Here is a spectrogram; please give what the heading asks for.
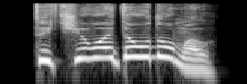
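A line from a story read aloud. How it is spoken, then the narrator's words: Frightened squeal. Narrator (Russian): Испуганно взвизгнув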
